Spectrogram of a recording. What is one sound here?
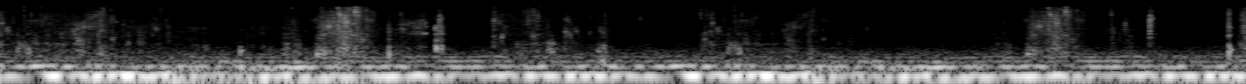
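A whisk scrapes and clinks against a bowl as batter is stirred.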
